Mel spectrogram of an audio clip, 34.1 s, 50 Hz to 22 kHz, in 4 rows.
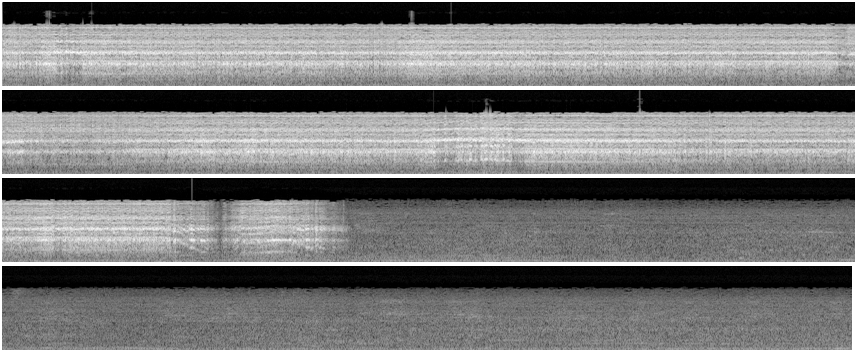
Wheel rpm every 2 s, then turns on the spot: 160, 160, 160, 160, 160, 160, 160, 160, 160, 100, 10, 0, 0, 0, 0, 0, 0.
none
